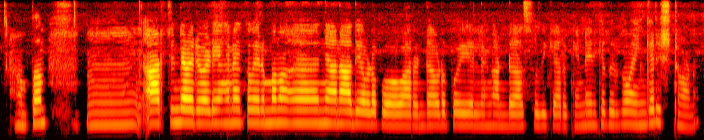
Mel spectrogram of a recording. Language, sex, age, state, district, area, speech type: Malayalam, female, 18-30, Kerala, Wayanad, rural, spontaneous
